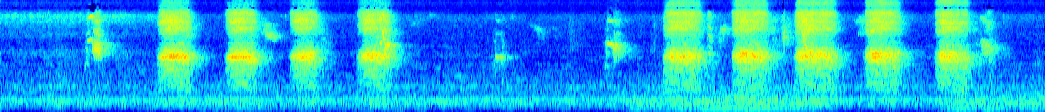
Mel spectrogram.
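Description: Harsh, cawing bird calls repeated in two runs: four about a second apart starting about two seconds in, then five more from about eight seconds in, over a steady low hum.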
